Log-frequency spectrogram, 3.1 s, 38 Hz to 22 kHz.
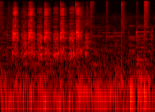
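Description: A dog pants rapidly and rhythmically in the video game Persona 3 Reload, quick breathy puffs close up and fairly loud, with faint background music underneath.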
